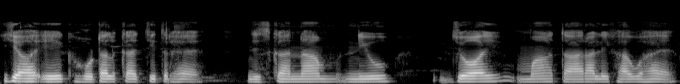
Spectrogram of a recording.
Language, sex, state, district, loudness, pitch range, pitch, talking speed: Hindi, male, Jharkhand, Ranchi, -19 LUFS, 125-135 Hz, 130 Hz, 130 wpm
